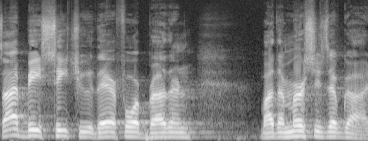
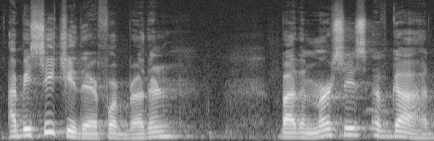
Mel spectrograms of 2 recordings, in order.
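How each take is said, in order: First: The words are read in a stern, grudging tone. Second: The words are read in a gentle, pleading tone. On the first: Acceptance is granted only grudgingly. The speaker calls it wrong. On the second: Service is asked for, not demanded. The speaker calls it right.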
